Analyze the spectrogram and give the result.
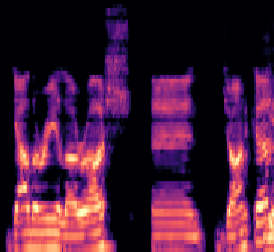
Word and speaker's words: Galerie Laroche and Joncas: Represented by Galerie Laroche and Joncas.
